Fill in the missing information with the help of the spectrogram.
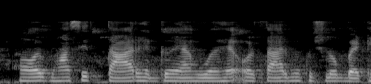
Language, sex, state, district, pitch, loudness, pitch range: Hindi, female, Bihar, Begusarai, 165 Hz, -27 LUFS, 155-165 Hz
